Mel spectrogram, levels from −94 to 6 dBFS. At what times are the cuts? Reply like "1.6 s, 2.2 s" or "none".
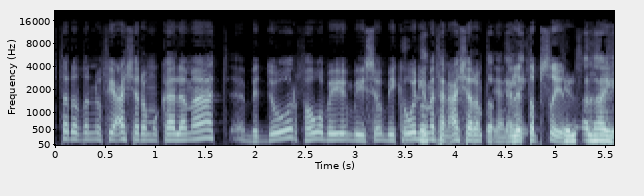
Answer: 4.2 s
